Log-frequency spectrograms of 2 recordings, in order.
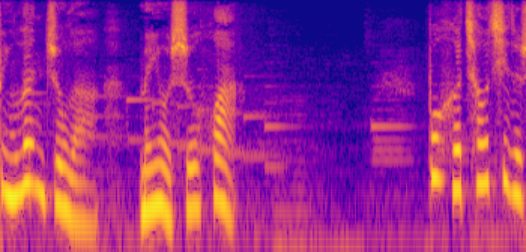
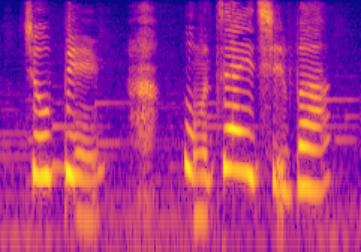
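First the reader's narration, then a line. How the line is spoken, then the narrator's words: Crying. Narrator (Chinese): 薄荷边哭边说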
